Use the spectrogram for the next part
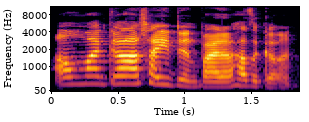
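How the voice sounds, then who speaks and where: A woman's voice: high voice, fast talker, pushed and bright. A woman streaming tarot readings in casual chat, chatty and giggly with lots of fillers, her voice slightly strained.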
